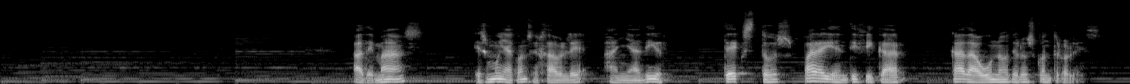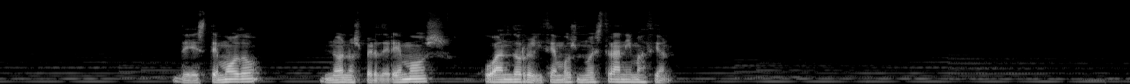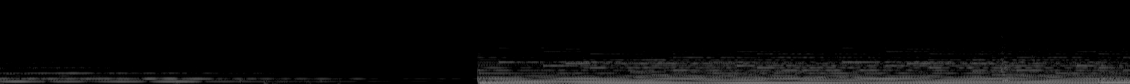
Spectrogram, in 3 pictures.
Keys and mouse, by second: 5.9 shift+a, 10.7 click, 12.5 s, 15.2 click, 16.0 g, 18.6 click, 19.9 s, 21.6 click, 22.5 g, 23.5 click, 24.3 Tab, 25.2 BackSpace, 27.9 shift+c, 30.2 BackSpace, 32.4 shift+b.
